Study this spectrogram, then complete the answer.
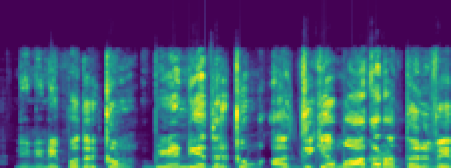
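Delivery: high, emphatic declamation; ringing, lifted preacher voice; God's promise. Acted. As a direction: proclaim it as God's own word.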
